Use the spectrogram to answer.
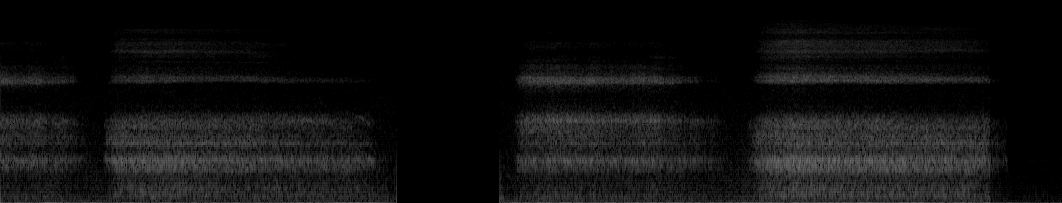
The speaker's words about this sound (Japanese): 日々の疲れやストレス、体に溜まった悪いもの全部吐き出すつもりで息を吐いてね。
